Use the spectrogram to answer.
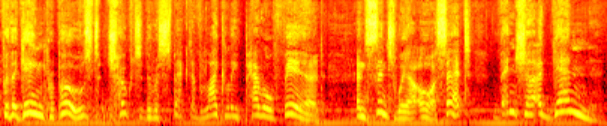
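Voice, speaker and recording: An actor playing a courtly, loyal rebel lord in a Shakespearean radio drama, with formal verse delivery. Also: male voice, high voice, big pitch swings, slow pace, soft background music, heavily acted. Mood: rallying.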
